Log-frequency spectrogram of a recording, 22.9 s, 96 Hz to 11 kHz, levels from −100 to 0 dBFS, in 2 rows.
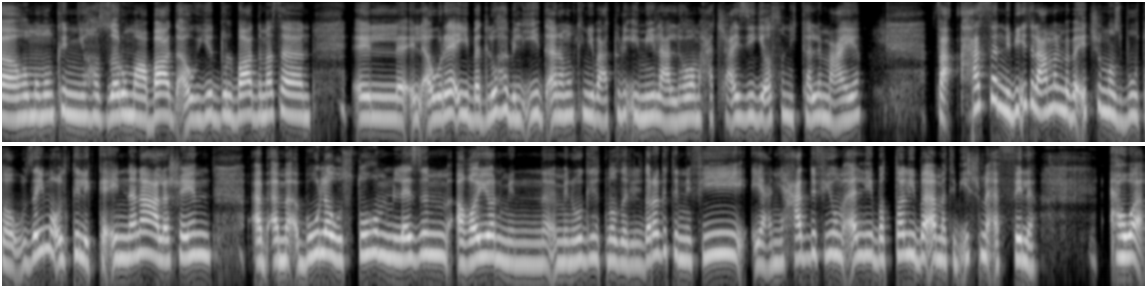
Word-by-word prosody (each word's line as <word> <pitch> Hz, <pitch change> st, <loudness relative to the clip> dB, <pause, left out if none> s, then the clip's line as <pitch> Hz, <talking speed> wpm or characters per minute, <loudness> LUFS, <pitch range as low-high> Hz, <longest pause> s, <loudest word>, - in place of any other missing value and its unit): هم 230 Hz, +1 st, 0 dB
ممكن 245 Hz, 0 st, -1 dB
يهزَّروا 230 Hz, +1 st, +1 dB
مع 230 Hz, -3 st, +3 dB
بعض 240 Hz, +1 st, +5 dB
أو 215 Hz, -, -1 dB
يدّوا 240 Hz, +2 st, -2 dB
لبعض 235 Hz, +1 st, +4 dB
مثلًا 245 Hz, 0 st, +1 dB, 0.5 s
ال 225 Hz, 0 st, -1 dB
الأوراق 230 Hz, +4 st, +2 dB
يبادلوها 240 Hz, +4 st, 0 dB
بالإيد، 230 Hz, +2 st, -5 dB
أنا 235 Hz, -, 0 dB
ممكن 245 Hz, +1 st, -5 dB
يبعتوا 230 Hz, +1 st, -4 dB
لي 235 Hz, -2 st, -3 dB
email -, -, -1 dB
على 195 Hz, -2 st, -1 dB
اللي 195 Hz, +2 st, -6 dB
هو 225 Hz, +1 st, 0 dB
ما 220 Hz, -, -7 dB
حدّش 220 Hz, 0 st, -15 dB
عايز 225 Hz, 0 st, -3 dB
ييجي 225 Hz, -3 st, -1 dB
أصلًا 235 Hz, +2 st, -7 dB
يتكلِّم 225 Hz, 0 st, -4 dB
معايا. 210 Hz, +4 st, -3 dB, 0.7 s
فحاسّة 315 Hz, +7 st, 0 dB
إن 300 Hz, -9 st, +2 dB
بيئة 340 Hz, +7 st, -1 dB
العمل 285 Hz, +2 st, +2 dB
ما 260 Hz, -, +2 dB
بقتش 250 Hz, +7 st, -2 dB
مضبوطة. 235 Hz, -5 st, -2 dB
وزي 270 Hz, -, +2 dB
ما 325 Hz, -, 0 dB
قُلت 240 Hz, +2 st, -1 dB
لِك 225 Hz, -5 st, 0 dB
كإن 250 Hz, +1 st, -1 dB
أنا 275 Hz, +3 st, +3 dB
علشان 260 Hz, +1 st, +3 dB, 0.4 s
أبقى 225 Hz, 0 st, +2 dB
مقبولة 260 Hz, +6 st, +3 dB
وِسطهم 275 Hz, +3 st, +1 dB
لازم 265 Hz, +3 st, +2 dB
أغَيَّر 240 Hz, +5 st, +5 dB
من 210 Hz, -2 st, -6 dB
من 220 Hz, 0 st, -3 dB
وجهة 240 Hz, +1 st, -2 dB
نظري، 210 Hz, -3 st, -3 dB
لدرجة 280 Hz, +9 st, 0 dB
إن 240 Hz, -3 st, -2 dB
في 280 Hz, +5 st, -1 dB, 0.2 s
يعني 205 Hz, +1 st, -6 dB
حد 255 Hz, +4 st, 0 dB
فيهم 280 Hz, -1 st, -3 dB
قال 245 Hz, -, +1 dB
لي: 275 Hz, 0 st, -2 dB
"بَطّلي 275 Hz, +4 st, -1 dB
بقى 255 Hz, 0 st, +5 dB
ما 235 Hz, -, -1 dB
تبقيش 255 Hz, +4 st, -9 dB
مِقَفِّلة." 240 Hz, -5 st, 0 dB, 0.8 s
هو 260 Hz, +1 st, +6 dB
240 Hz, 170 wpm, -24 LUFS, 225-265 Hz, 0.8 s, هو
